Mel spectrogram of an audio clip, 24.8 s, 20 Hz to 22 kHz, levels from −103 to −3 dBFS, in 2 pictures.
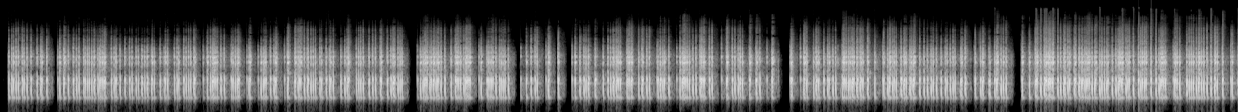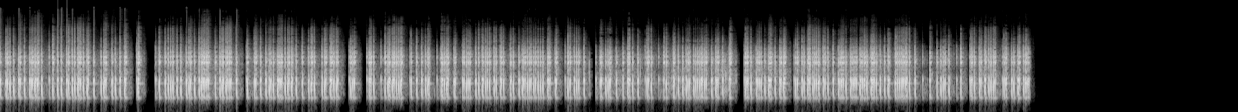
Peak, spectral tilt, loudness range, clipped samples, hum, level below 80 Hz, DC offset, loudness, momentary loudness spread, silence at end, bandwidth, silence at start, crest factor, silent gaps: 0 dBFS; 2.5 dB/octave; 3 LU; under 0.1%; none; -80 dBFS; under 0.1%; -17 LUFS; 5 LU; 2.1 s; 9.6 kHz; 0.1 s; 18 dB; none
